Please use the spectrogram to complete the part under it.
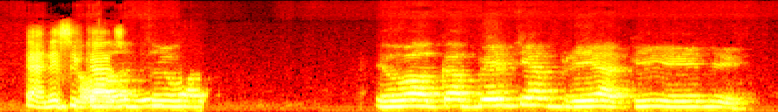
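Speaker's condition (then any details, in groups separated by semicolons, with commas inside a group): Cerebral palsy; present from birth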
